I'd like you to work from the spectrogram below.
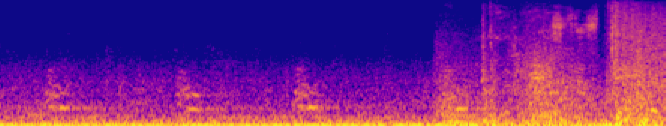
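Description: Cosmo the dog in the Guardians of the Galaxy video game gives a few short yips and barks over a loud, steady background of game music and effects.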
